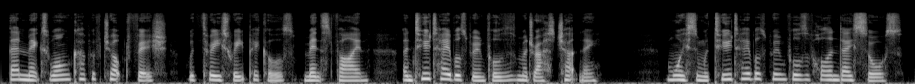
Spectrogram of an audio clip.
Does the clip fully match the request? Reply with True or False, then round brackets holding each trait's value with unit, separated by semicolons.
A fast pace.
False (170 wpm)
